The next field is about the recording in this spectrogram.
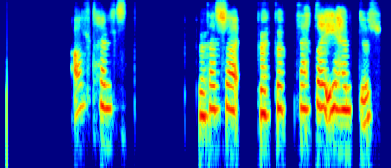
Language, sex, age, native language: Icelandic, female, 8, Icelandic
